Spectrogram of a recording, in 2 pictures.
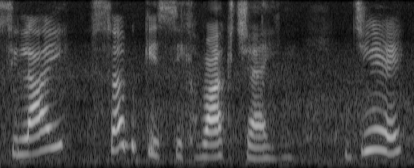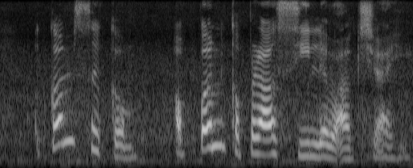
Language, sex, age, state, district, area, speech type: Maithili, female, 30-45, Bihar, Madhubani, rural, spontaneous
